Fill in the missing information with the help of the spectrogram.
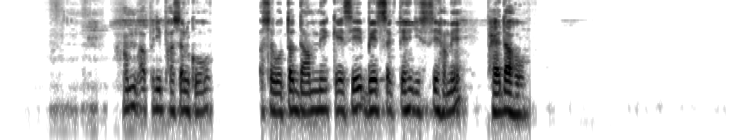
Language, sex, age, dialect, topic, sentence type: Magahi, male, 18-24, Western, agriculture, question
